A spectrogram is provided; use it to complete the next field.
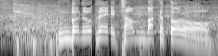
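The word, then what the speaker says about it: Banuve Tabakaucoro: Tabakuro, I'll let Matt Lynch pronounce the winner. Benube Tambakatoro.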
